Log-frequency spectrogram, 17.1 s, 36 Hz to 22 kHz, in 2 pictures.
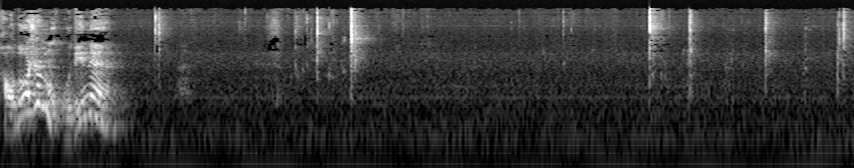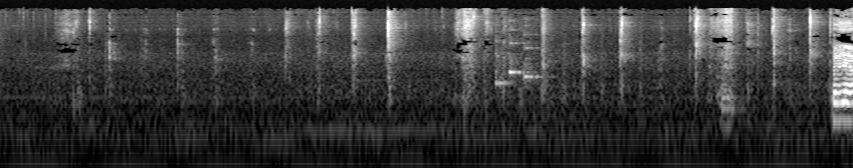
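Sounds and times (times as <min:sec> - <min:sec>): person chewing: 0:01.5 - 0:04.4, 0:05.2 - 0:16.8
mouth smacks and clicks: 0:02.7 - 0:03.8, 0:09.4 - 0:16.8.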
